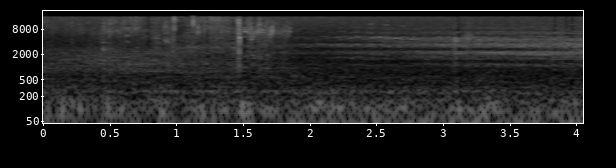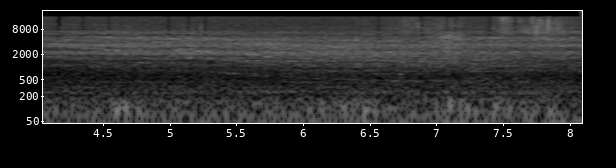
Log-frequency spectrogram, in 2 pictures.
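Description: Horror film soundtrack: a steady low rumbling drone, with faint high sustained tones coming in about two seconds in.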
